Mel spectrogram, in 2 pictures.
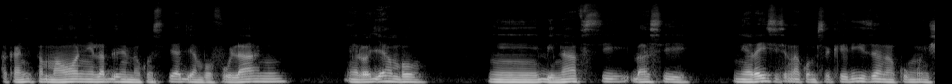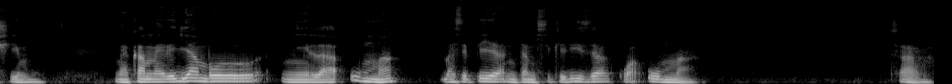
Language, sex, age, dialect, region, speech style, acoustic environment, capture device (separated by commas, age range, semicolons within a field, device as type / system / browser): Swahili, male, 25-34, Tanzania - Dar es Salaam, Tanzania, happy; relaxed, appliances, mobile / Linux / Chrome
